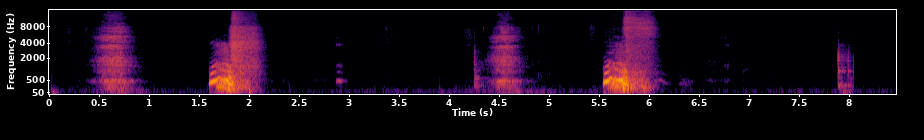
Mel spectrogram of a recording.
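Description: Two strong, wet, partly muffled sneezes, each with a sharp inward breath before it.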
